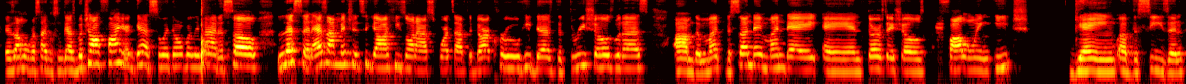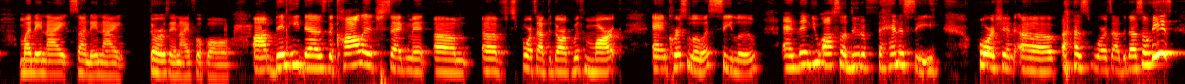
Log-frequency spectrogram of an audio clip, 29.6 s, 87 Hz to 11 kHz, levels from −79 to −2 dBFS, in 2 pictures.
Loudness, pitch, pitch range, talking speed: -23 LUFS, 215 Hz, 190-245 Hz, 185 wpm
